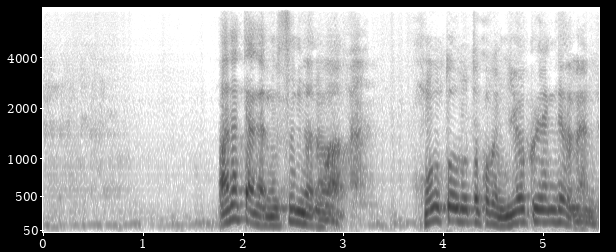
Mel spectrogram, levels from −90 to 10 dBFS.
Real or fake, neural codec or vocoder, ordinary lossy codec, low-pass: fake; codec, 16 kHz, 2 kbps, FreqCodec, smaller model; none; none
